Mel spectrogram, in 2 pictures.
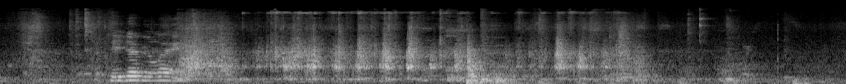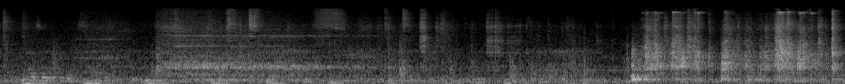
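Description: Several middle-aged men talk close by in a room.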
